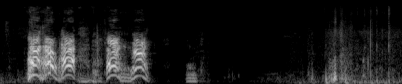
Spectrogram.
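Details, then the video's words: An angry small dog lets out a quick run of loud, high, rising-falling barks, one short yip, a pause, then faint rustling noise. "A little dog gets angry and screams ho ho"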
